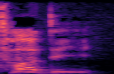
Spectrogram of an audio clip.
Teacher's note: this tardy, we hear the D there that we don't pronounce in French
